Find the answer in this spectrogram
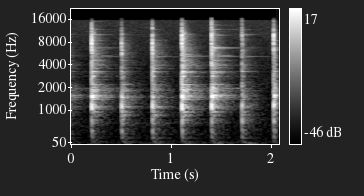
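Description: Hand hammer tapping red-hot steel on the horn of an anvil: light, quick taps about three a second, each with a short metallic ring. These are finishing taps shaping the hot iron of a forged turkey-foot poker.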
